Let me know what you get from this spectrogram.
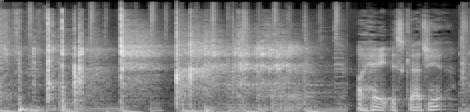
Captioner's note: base rattling; base crashes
